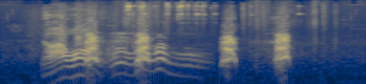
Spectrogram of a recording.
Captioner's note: Buck barking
